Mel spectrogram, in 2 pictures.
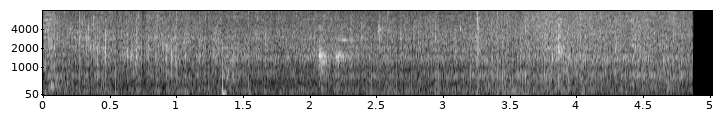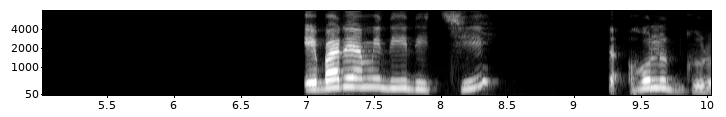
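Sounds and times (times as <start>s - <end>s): shrimps sizzling in hot oil: 0.0s - 4.9s.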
